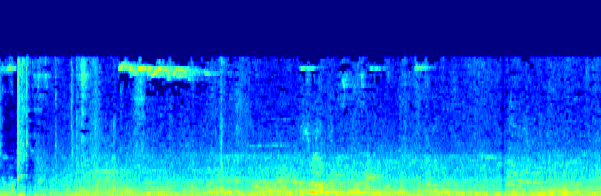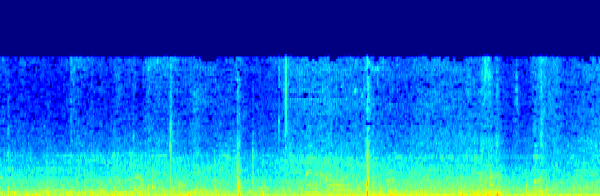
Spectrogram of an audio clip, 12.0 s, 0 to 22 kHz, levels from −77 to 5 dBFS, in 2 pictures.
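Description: A short stall from a late packet occurs at 4.71 to 4.76 s and again at 5.01 to 5.07 s. Each time a packet missed its slot and the jitter buffer emptied, so the receiver held the last sound for 20 ms and then 30 ms until the data arrived. Playback resumed from the same point with nothing lost, leaving a brief held, slightly buzzy stretch, and the audio ended up 20 and 30 ms later.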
